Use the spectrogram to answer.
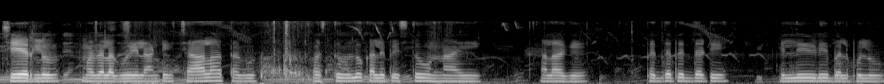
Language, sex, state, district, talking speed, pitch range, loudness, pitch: Telugu, male, Andhra Pradesh, Sri Satya Sai, 90 wpm, 140-155 Hz, -20 LUFS, 145 Hz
